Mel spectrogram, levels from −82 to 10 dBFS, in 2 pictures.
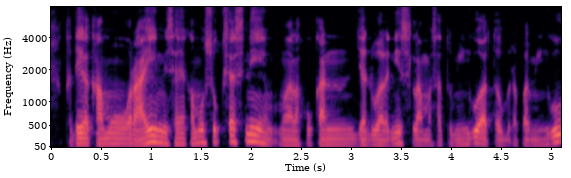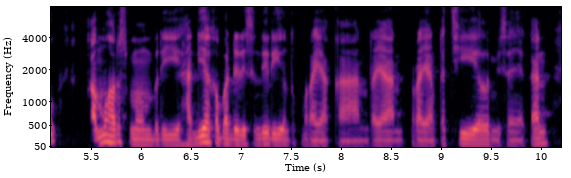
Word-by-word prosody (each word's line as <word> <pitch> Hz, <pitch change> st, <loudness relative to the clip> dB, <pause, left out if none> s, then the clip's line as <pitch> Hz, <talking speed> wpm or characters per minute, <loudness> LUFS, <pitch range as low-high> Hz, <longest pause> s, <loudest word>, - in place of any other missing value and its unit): ketika 115 Hz, -1 st, +4 dB
kamu 110 Hz, 0 st, +2 dB
raih 110 Hz, +7 st, +7 dB
misalnya 110 Hz, -4 st, +1 dB
kamu 115 Hz, +4 st, -1 dB
sukses 135 Hz, +2 st, +1 dB
nih 145 Hz, -5 st, +4 dB
melakukan 100 Hz, +1 st, -3 dB
jadwal 100 Hz, -1 st, 0 dB
ini 115 Hz, +4 st, -1 dB
selama 95 Hz, -3 st, -3 dB
1 -, -, -10 dB
minggu 105 Hz, +6 st, +1 dB
atau 95 Hz, -1 st, -2 dB
berapa 90 Hz, -1 st, -7 dB
minggu, 105 Hz, +10 st, +1 dB, 0.3 s
kamu 130 Hz, -, +3 dB
harus 135 Hz, -3 st, +2 dB
memberi 100 Hz, 0 st, -2 dB
hadiah 120 Hz, +10 st, +4 dB
kepada 110 Hz, -6 st, 0 dB
diri 100 Hz, -, +2 dB
sendiri 105 Hz, 0 st, -1 dB
untuk 95 Hz, -, -14 dB
merayakan, 85 Hz, -1 st, -5 dB
rayaan 90 Hz, 0 st, -1 dB
rayaan 90 Hz, -1 st, -1 dB
kecil 100 Hz, -1 st, -1 dB
misalnya 90 Hz, -1 st, -11 dB
kan, 110 Hz, +5 st, -2 dB
100 Hz, 175 wpm, -27 LUFS, 95-110 Hz, 0.3 s, raih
